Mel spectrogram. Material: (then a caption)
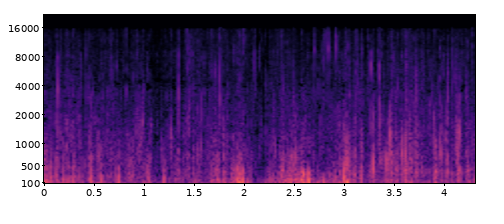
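Plastic film. Clear plastic cling wrap stretched over a black foam microphone windscreen is cupped in both hands while fingertips rub and squeeze the film. The result is a dense, close, bassy crinkling and crackling that patters like rain, with heavier swells of rustle through the middle and end.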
